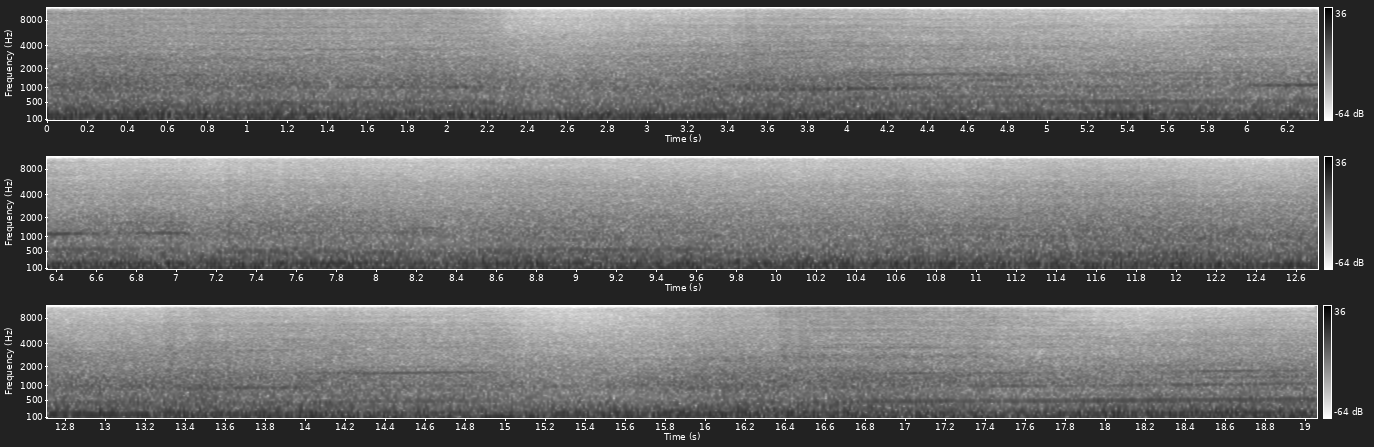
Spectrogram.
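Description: Yamaha motorcycle engine running under way, its pitch climbing slowly in several gentle pulls, over steady wind and road noise.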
